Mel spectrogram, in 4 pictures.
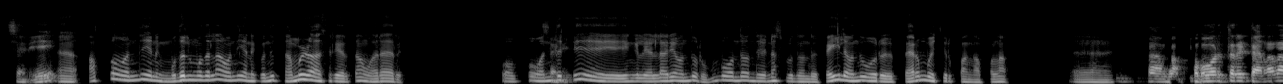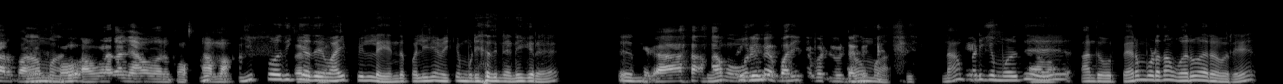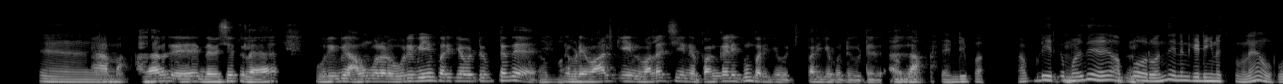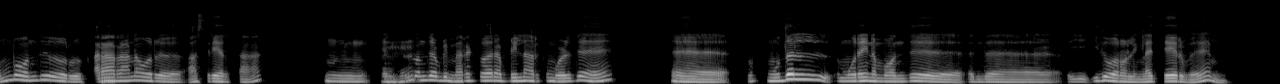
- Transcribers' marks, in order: tapping; other background noise; laughing while speaking: "ஆமா, ஒவ்வொருத்தரு டெரரா இருப்பாங்க"; in English: "டெரரா"; laughing while speaking: "எந்த பள்ளியிலும் வைக்க முடியாதுனு நினைக்கிறேன்"; laughing while speaking: "அ அஹஹ உரிமை பறிக்கப்பட்டு விட்டது. ஆமா"; chuckle
- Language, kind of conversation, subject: Tamil, podcast, பல வருடங்களுக்கு பிறகு மறக்காத உங்க ஆசிரியரை சந்தித்த அனுபவம் எப்படி இருந்தது?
